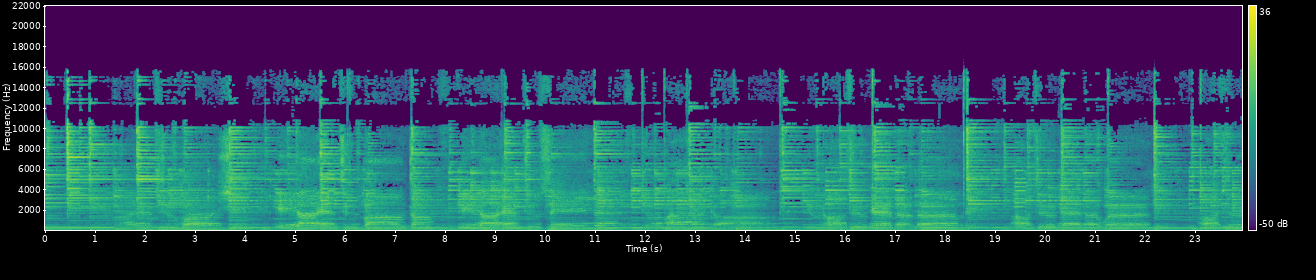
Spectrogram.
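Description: A group of men singing a worship song together, accompanied by strummed acoustic guitar, with a steady held low note underneath.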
